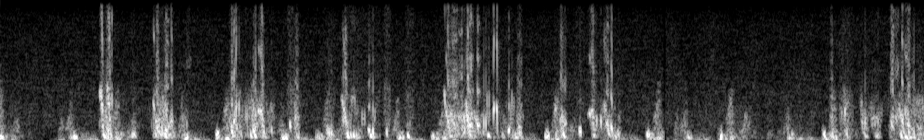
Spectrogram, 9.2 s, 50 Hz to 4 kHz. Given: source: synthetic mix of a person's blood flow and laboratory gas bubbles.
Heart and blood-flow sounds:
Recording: Doppler ultrasound of blood flow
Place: precordium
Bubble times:
0.97-1.15 s: bubbles
1.29-1.38 s: bubbles
1.49-1.95 s: bubbles
2.27-2.77 s: bubbles
2.87-3.01 s: bubbles
3.24-3.36 s: bubbles
3.39-3.80 s: bubbles
3.83-3.92 s: bubbles
4.04-4.16 s: bubbles
4.42-5.25 s: bubbles
5.53-5.69 s: bubbles
5.75-6.22 s: bubbles
8.29-8.54 s: bubbles
8.59-8.82 s: bubbles
8.88-9.25 s: bubbles
From the record:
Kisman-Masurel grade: 333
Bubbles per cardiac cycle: rolling drumbeat, 9 or more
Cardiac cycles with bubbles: 50 to 99%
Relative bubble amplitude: loud (0.450 to 0.775)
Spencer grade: 3 (all of the cardiac periods contain showers or single bubble signals, but not dominating or overriding the cardiac motion signals)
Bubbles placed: anywhere in the cardiac cycle

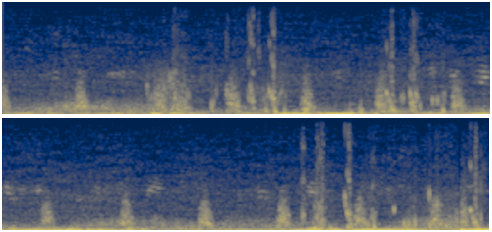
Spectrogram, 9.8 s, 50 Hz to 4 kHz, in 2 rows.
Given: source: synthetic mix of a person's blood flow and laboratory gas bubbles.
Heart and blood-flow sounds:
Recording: Doppler ultrasound of blood flow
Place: subclavian vein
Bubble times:
1.43-1.92 s: bubbles
2.08-2.17 s: bubbles
2.23-2.27 s: bubbles
2.31-2.41 s: bubbles
2.45-2.86 s: bubbles
3.74-4.22 s: bubbles
4.28-4.46 s: bubbles
7.86-7.93 s: bubbles
7.99-8.22 s: bubbles
8.29-8.44 s: bubbles
8.51-8.66 s: bubbles
8.77-8.81 s: bubbles
8.88-9.45 s: bubbles
9.53-9.70 s: bubbles
From the record:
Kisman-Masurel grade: 332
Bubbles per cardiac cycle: rolling drumbeat, 9 or more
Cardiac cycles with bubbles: 50 to 99%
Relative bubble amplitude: moderate (0.250 to 0.450)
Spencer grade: 3 (all of the cardiac periods contain showers or single bubble signals, but not dominating or overriding the cardiac motion signals)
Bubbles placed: anywhere in the cardiac cycle

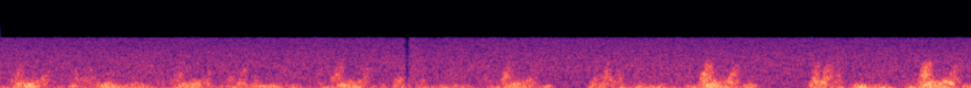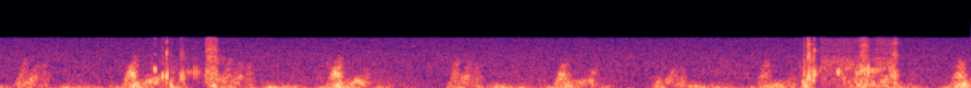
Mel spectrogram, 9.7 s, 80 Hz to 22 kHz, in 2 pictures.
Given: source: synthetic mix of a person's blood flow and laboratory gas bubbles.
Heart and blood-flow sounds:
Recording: Doppler ultrasound of blood flow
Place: precordium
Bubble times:
5.59-5.99 s: bubbles
8.85-9.37 s: bubbles
From the record:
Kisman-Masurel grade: 222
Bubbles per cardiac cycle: several, 3 to 8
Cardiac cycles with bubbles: 10 to 50%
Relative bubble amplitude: moderate (0.250 to 0.450)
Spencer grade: 2 (many but less than half of the cardiac periods contain bubble signals, singularly or in groups)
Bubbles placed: only in the low amplitude regions of the cardiac cycle

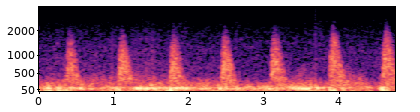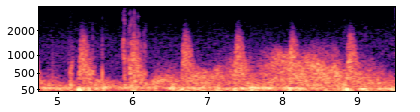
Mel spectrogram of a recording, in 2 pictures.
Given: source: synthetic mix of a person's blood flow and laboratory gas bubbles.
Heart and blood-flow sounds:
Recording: Doppler ultrasound of blood flow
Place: subclavian vein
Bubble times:
5.13-5.22 s: bubbles
5.38-5.52 s: bubbles
5.57-5.63 s: bubbles
5.86-6.20 s: bubbles
From the record:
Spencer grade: 1 (occasional bubble signal discernible with the cardiac motion signal, with majority of cardiac periods free of bubbles)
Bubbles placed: anywhere in the cardiac cycle

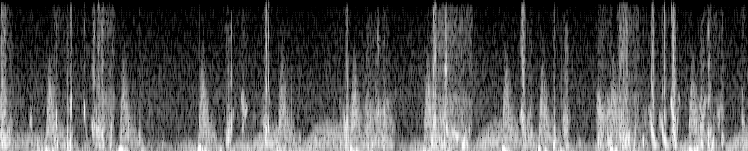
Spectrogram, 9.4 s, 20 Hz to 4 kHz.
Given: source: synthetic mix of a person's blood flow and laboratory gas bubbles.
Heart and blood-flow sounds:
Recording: Doppler ultrasound of blood flow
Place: subclavian vein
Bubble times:
0.00-0.17 s: bubbles
0.36-0.42 s: bubbles
0.66-0.97 s: bubbles
1.01-1.09 s: bubbles
1.13-1.44 s: bubbles
1.73-1.77 s: bubbles
2.80-2.94 s: bubbles
3.01-3.10 s: bubbles
3.26-3.40 s: bubbles
4.23-4.39 s: bubbles
4.51-4.95 s: bubbles
5.36-5.91 s: bubbles
6.49-6.66 s: bubbles
6.88-6.99 s: bubbles
7.03-7.13 s: bubbles
7.45-7.67 s: bubbles
7.71-8.51 s: bubbles
8.72-9.06 s: bubbles
9.27-9.32 s: bubbles
From the record:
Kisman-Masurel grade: 232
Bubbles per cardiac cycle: several, 3 to 8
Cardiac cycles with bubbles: 50 to 99%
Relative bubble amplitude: moderate (0.250 to 0.450)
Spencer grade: 3 (all of the cardiac periods contain showers or single bubble signals, but not dominating or overriding the cardiac motion signals)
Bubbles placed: anywhere in the cardiac cycle

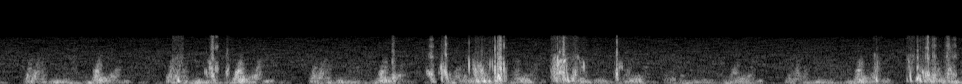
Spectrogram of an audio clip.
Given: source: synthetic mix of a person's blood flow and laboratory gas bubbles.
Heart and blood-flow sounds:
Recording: Doppler ultrasound of blood flow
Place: precordium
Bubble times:
1.72-1.84 s: bubbles
2.03-2.19 s: bubbles
2.26-2.31 s: bubbles
3.91-3.99 s: bubbles
4.25-4.52 s: bubbles
4.65-5.08 s: bubbles
5.50-5.88 s: bubbles
6.13-6.26 s: bubbles
8.73-8.82 s: bubbles
9.07-9.57 s: bubbles
From the record:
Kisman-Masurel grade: 233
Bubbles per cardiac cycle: several, 3 to 8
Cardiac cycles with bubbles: 50 to 99%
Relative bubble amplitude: loud (0.450 to 0.775)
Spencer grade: 3 (all of the cardiac periods contain showers or single bubble signals, but not dominating or overriding the cardiac motion signals)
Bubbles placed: only in the low amplitude regions of the cardiac cycle

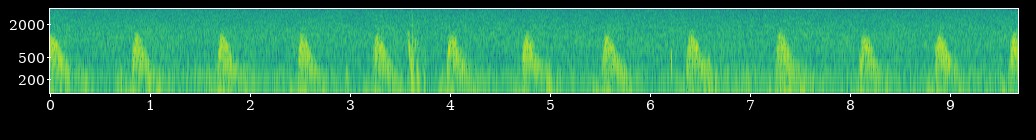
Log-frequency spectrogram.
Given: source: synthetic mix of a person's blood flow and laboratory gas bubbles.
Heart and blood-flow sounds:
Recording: Doppler ultrasound of blood flow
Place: subclavian vein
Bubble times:
3.54-3.79 s: bubbles
6.18-6.25 s: bubbles
From the record:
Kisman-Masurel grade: 123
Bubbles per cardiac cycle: 1 to 2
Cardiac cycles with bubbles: 10 to 50%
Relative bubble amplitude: loud (0.450 to 0.775)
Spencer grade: 2 (many but less than half of the cardiac periods contain bubble signals, singularly or in groups)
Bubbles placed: anywhere in the cardiac cycle

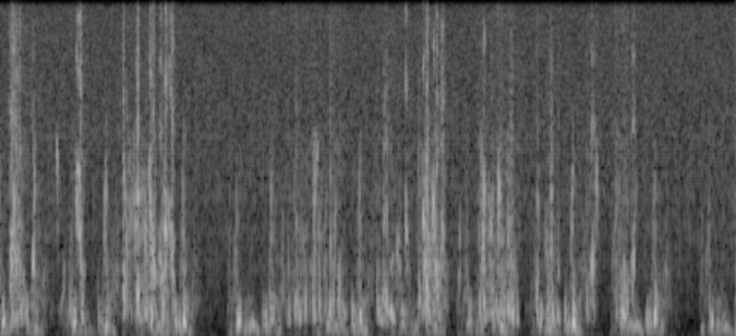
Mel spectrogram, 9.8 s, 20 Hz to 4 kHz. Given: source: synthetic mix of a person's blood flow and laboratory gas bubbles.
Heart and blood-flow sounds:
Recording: Doppler ultrasound of blood flow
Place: precordium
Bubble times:
0.11-0.38 s: bubbles
0.42-0.48 s: bubbles
0.74-0.80 s: bubbles
0.92-1.16 s: bubbles
1.62-2.37 s: bubbles
3.59-3.68 s: bubbles
3.83-4.65 s: bubbles
5.01-5.35 s: bubbles
5.40-5.49 s: bubbles
5.56-6.00 s: bubbles
6.36-6.96 s: bubbles
7.13-7.22 s: bubbles
7.25-7.50 s: bubbles
7.81-8.00 s: bubbles
8.20-8.52 s: bubbles
From the record:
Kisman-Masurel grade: 332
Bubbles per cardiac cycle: rolling drumbeat, 9 or more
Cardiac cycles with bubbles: 50 to 99%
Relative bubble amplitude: moderate (0.250 to 0.450)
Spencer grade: 3 (all of the cardiac periods contain showers or single bubble signals, but not dominating or overriding the cardiac motion signals)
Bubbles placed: only in the low amplitude regions of the cardiac cycle

